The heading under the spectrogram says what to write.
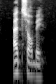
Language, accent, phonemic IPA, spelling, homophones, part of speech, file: French, France, /at.sɔʁ.be/, adsorber, adsorbé / adsorbée / adsorbées / adsorbés, verb, LL-Q150 (fra)-adsorber.wav
- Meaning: to adsorb (to accumulate on a surface, by adsorption)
